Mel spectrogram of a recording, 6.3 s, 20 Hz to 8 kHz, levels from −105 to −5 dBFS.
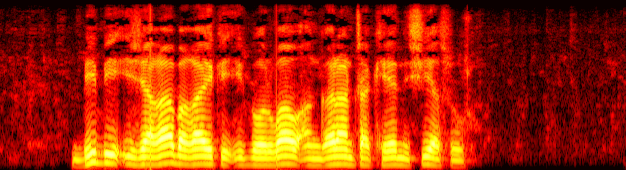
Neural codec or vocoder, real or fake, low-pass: none; real; 7.2 kHz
